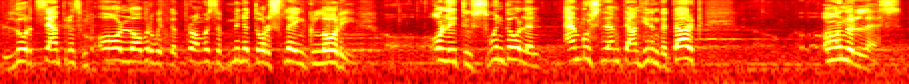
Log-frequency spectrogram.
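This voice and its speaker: A man's voice: sits high, moderate pace, a little hiss or hum, natural voice. A man playing an anxious, devoted father and bumbling would-be hero in a video game, with an earnest, theatrical manner. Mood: desperate, guilt-ridden. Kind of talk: video game cutscene acting. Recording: game music behind the voice.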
